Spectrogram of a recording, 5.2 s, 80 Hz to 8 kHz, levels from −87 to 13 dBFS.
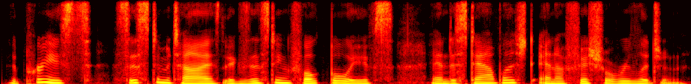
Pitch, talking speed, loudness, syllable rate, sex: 185 Hz, 125 wpm, -17 LUFS, 5.4 syllables/s, female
